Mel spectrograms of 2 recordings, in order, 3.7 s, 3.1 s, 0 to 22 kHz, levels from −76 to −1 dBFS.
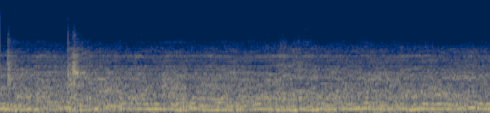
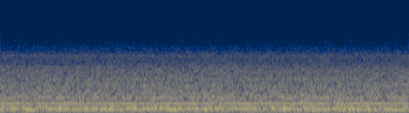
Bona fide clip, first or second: second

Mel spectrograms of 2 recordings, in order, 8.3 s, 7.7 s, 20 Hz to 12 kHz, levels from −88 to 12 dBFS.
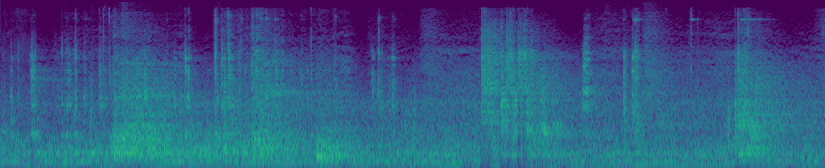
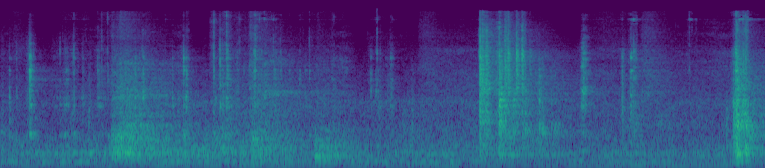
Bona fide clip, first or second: first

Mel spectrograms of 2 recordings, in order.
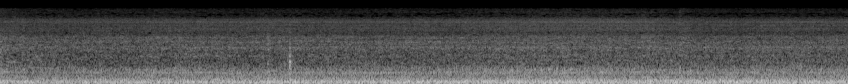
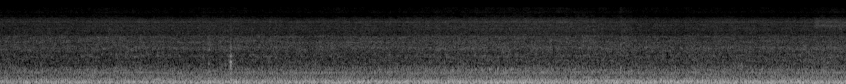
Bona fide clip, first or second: first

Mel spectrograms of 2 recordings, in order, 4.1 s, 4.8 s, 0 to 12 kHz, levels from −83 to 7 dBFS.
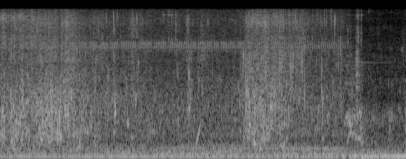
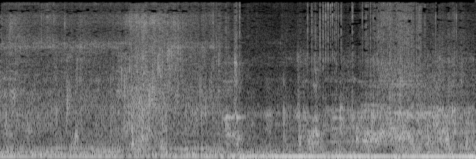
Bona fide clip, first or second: first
